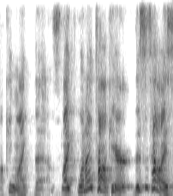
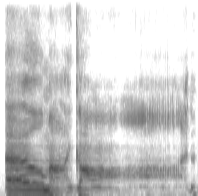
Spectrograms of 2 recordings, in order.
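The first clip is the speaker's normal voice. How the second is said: slow drawn-out affected drawl, a little lower; 7 semitones lower, 6 dB quieter, much slower than usual. Retold or imitated. Mocking the TikTok bit with a slow, affected drawl. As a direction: stretch it like a faded old-movie dandy. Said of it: "when we hear the bit".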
